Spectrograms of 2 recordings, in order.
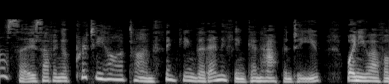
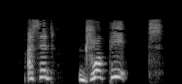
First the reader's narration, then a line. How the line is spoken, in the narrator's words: Elsa snaps at both of them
